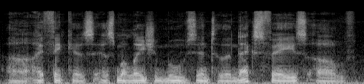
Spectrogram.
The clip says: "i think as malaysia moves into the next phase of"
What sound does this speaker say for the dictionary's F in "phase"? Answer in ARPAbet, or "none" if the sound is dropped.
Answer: F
